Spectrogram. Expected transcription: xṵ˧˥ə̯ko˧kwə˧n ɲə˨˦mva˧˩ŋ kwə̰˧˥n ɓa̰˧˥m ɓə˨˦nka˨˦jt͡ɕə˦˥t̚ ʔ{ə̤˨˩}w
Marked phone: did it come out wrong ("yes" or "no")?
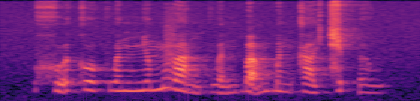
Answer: no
